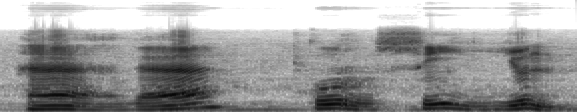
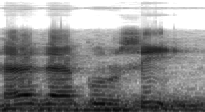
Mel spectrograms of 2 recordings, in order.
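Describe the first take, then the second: First: The word ends with an -un sound. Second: The word ends without an -un sound. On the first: This is the full form. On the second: This is fine in conversation.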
